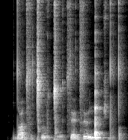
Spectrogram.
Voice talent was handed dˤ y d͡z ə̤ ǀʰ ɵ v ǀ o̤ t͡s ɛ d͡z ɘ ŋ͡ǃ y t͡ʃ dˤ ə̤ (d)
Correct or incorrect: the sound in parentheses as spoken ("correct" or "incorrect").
incorrect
